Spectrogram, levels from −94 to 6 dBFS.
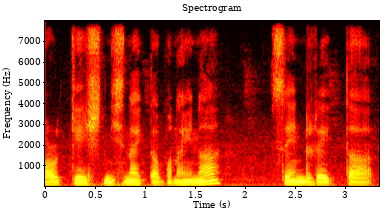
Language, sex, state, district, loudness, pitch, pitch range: Nagamese, male, Nagaland, Dimapur, -16 LUFS, 110 Hz, 105-115 Hz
